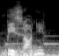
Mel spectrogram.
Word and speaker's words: bizony: Uczący się węgierskiego dowiedzą się, że tutaj to tratwa, Swojskie w pisowni słowo bizony wymawia się nieco inaczej bizoń i oznacza ono z pewnością.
